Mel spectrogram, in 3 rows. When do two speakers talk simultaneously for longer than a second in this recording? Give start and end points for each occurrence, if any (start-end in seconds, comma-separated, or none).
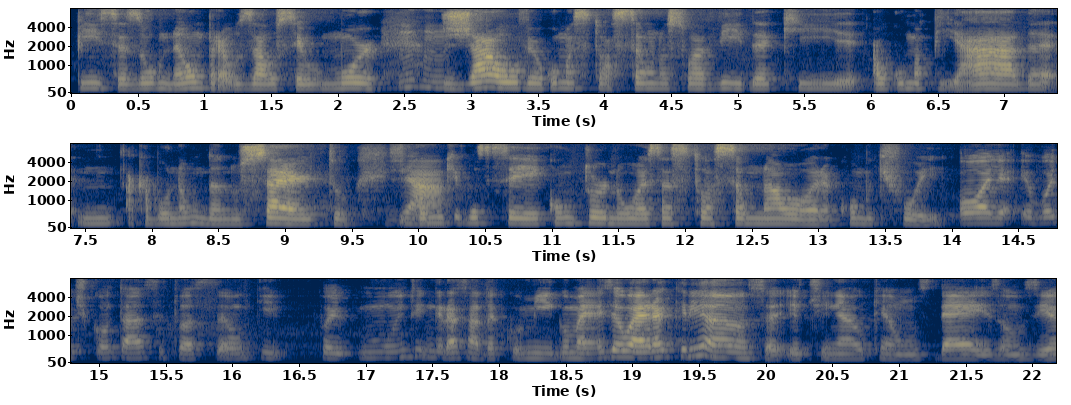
none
